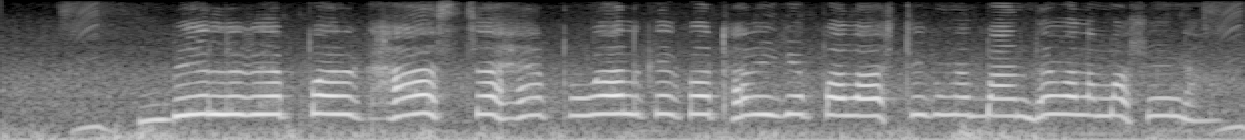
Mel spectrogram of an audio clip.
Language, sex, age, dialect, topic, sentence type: Bhojpuri, female, 18-24, Southern / Standard, agriculture, statement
